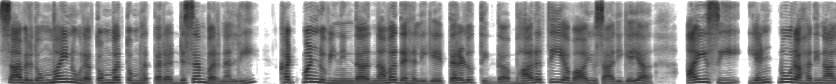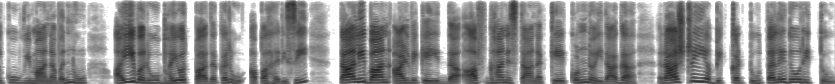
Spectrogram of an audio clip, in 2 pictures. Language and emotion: Kannada, neutral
